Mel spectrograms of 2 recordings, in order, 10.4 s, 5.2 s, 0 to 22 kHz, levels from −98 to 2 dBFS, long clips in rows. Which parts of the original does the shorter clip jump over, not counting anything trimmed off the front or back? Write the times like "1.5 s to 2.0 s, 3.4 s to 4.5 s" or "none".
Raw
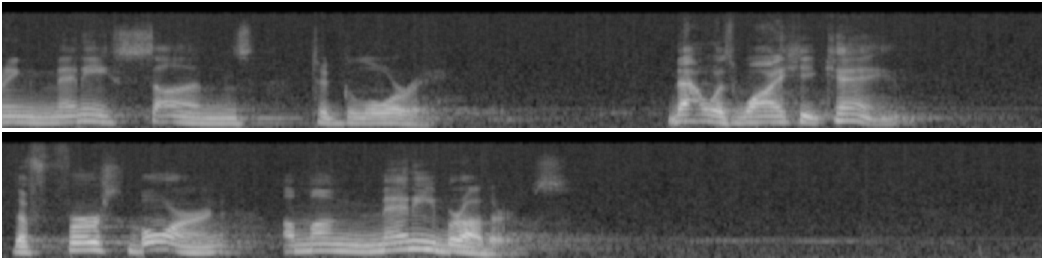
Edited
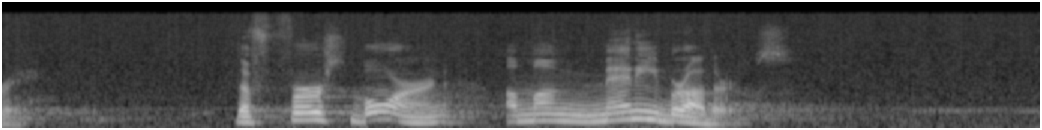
3.1 s to 5.1 s

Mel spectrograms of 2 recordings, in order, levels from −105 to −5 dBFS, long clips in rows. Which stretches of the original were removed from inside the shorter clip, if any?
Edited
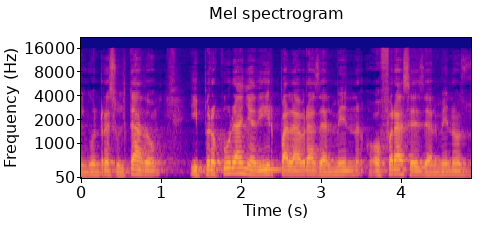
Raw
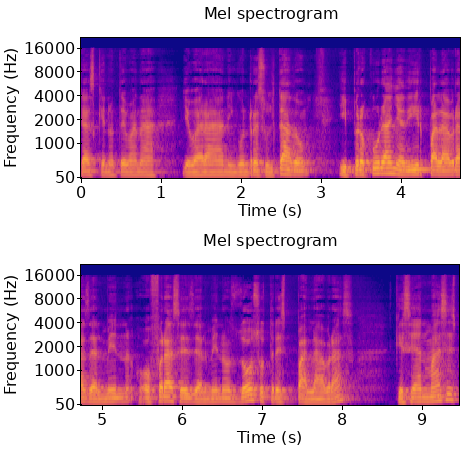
none

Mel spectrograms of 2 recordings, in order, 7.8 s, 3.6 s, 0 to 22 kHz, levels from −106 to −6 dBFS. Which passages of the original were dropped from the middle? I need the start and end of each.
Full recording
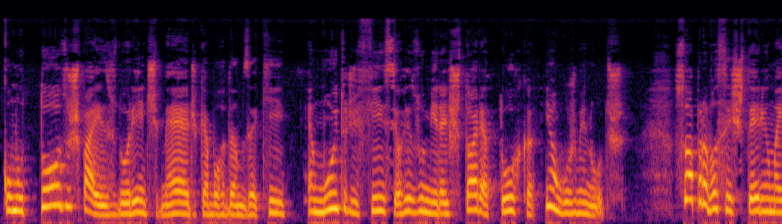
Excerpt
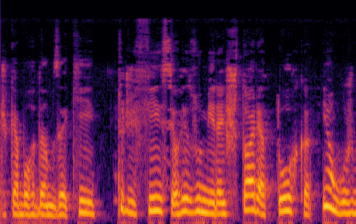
3.1 s to 3.4 s

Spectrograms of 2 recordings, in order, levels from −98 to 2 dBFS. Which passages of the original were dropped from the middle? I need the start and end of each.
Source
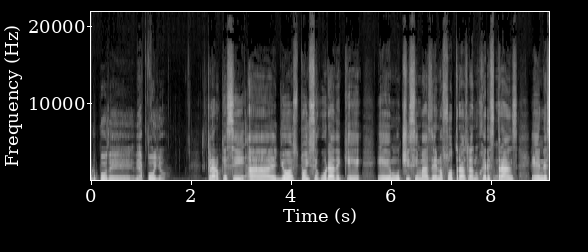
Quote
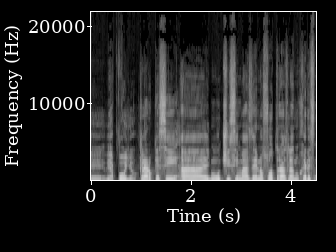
1.5 s to 2.3 s, 3.8 s to 6.0 s

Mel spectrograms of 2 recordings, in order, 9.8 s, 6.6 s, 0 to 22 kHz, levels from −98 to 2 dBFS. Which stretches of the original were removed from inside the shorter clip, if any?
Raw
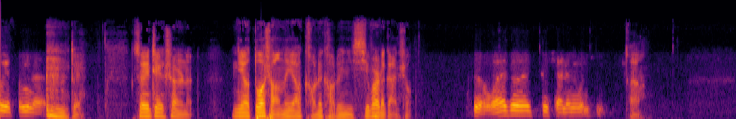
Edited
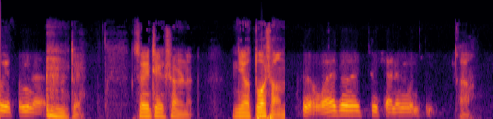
3.8 s to 6.1 s

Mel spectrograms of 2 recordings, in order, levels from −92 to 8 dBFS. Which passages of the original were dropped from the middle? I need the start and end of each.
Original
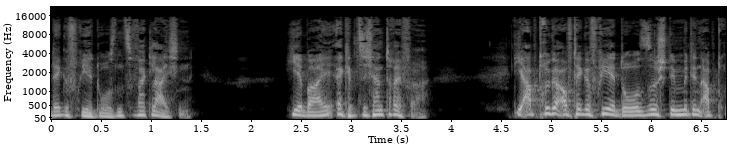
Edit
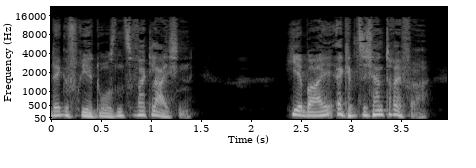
none

